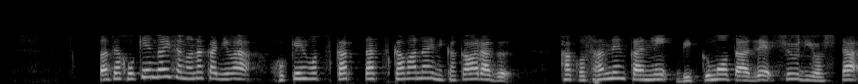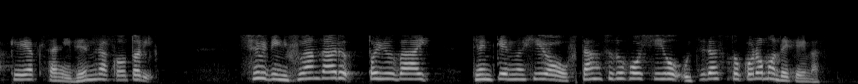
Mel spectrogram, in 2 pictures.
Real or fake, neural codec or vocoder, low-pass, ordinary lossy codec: fake; codec, 16 kHz, 2 kbps, X-Codec, HuBERT features, trained on balanced general audio; 7.2 kHz; AAC, 16 kbps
